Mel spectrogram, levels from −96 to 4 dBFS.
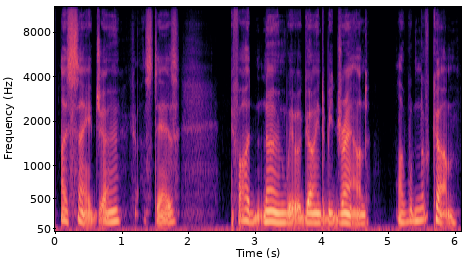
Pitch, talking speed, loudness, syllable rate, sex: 155 Hz, 165 wpm, -18 LUFS, 4.5 syllables/s, male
